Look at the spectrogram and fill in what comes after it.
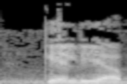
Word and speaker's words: KLIA: KLIA এটার ইলাবোরেশনটা হচ্ছে Kuala Lumpur international airport, মূলত এটাকে অনেকে সংক্ষেপে কেলিয়া বলে, মানে যে যেভাবে উচ্চারণ করতে স্বাচ্ছন্দ্য বোধ করেন সেভাবে উচ্চারণ করেন আর কি।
